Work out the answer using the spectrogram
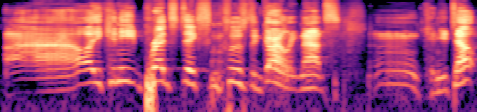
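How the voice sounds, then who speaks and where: A man's voice: sits high, animated, measured pace, creaky, pushed and bright, heavily acted. A man in a radio comedy playing a bumbling, absent-minded old dentist, hesitant and muttering as he repeats himself. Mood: rambling, muddled. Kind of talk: comic radio-play acting.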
